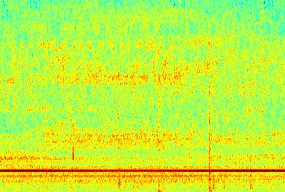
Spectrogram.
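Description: Steady whir and hiss of an electric space heater, a heat gun and a fan running together, with a thin steady high whine and a couple of faint ticks.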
